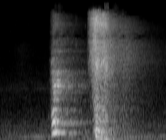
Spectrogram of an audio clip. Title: sneezes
